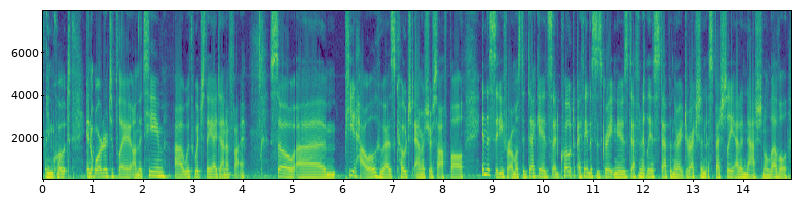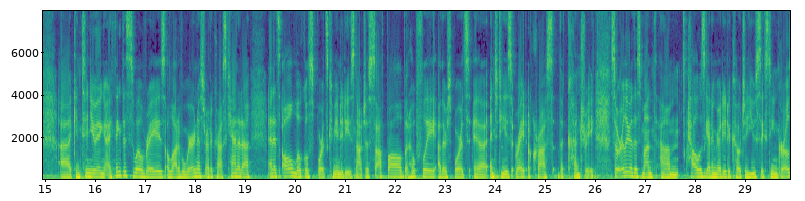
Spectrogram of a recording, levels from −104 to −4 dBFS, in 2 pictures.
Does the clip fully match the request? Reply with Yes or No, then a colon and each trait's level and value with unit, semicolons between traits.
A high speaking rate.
No: average, 195 wpm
